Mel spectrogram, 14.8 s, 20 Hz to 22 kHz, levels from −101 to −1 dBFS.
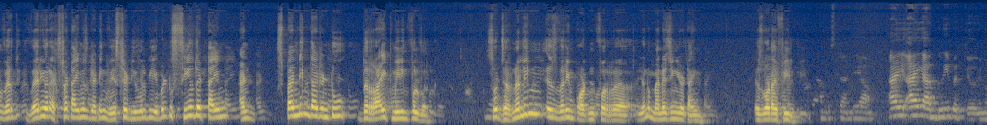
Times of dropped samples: none

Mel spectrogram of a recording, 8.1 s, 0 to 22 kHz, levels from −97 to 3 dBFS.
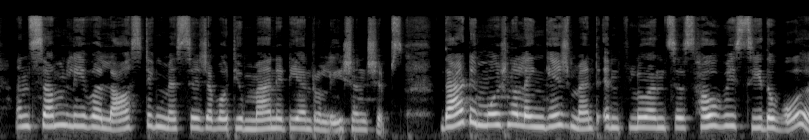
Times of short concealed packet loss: none

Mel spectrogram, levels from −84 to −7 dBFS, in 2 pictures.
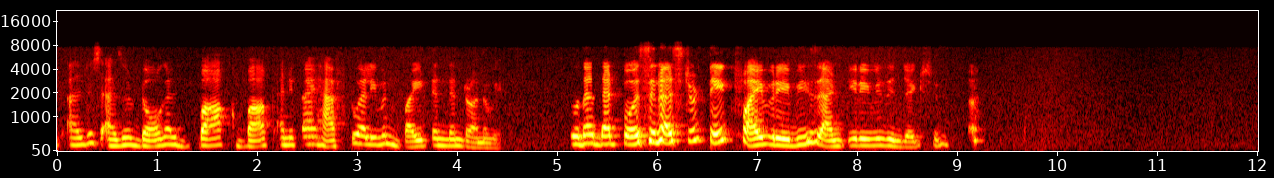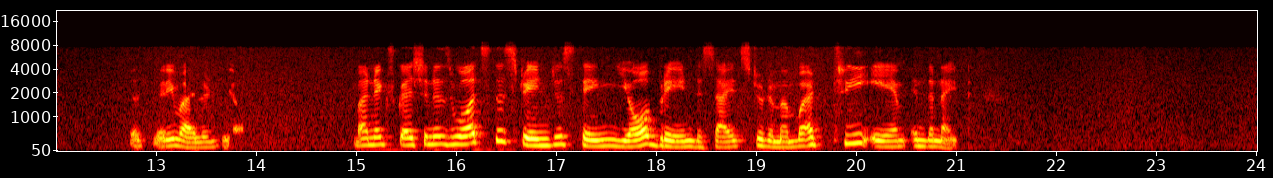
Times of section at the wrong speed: none

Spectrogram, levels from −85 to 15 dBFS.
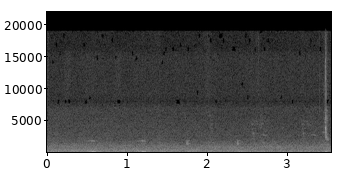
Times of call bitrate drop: none

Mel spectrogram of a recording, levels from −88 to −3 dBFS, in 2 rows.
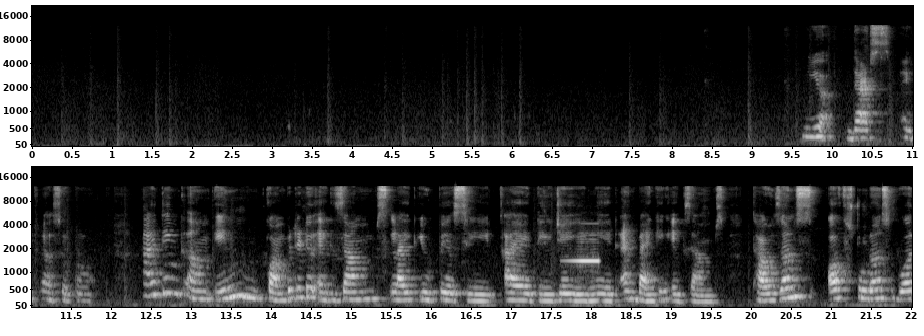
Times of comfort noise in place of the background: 0.00-1.53, 3.91-4.39, 4.83-5.41, 6.31-8.93, 9.19-9.39

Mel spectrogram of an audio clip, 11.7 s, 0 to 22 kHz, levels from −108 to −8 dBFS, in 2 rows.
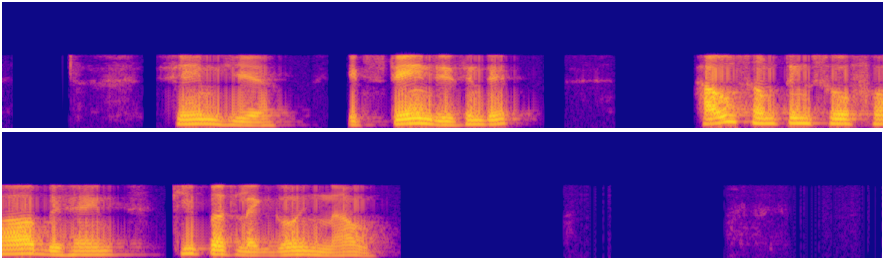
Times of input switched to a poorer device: none

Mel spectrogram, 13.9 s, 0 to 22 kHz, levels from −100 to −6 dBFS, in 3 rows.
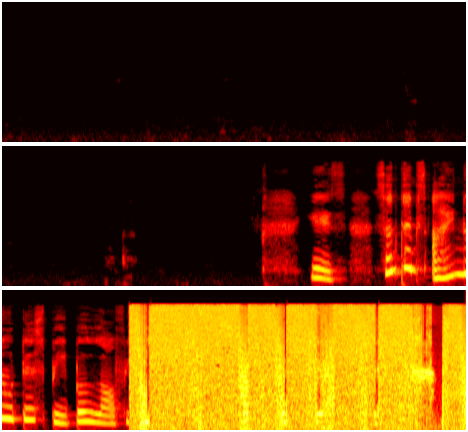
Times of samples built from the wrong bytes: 10.56-13.93

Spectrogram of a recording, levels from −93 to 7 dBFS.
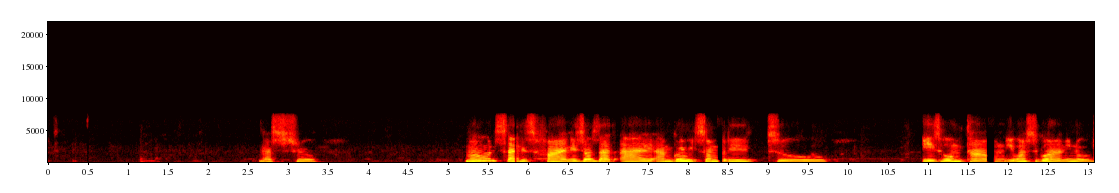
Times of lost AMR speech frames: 0.49, 5.83-5.89, 8.38-8.48, 11.73-11.96

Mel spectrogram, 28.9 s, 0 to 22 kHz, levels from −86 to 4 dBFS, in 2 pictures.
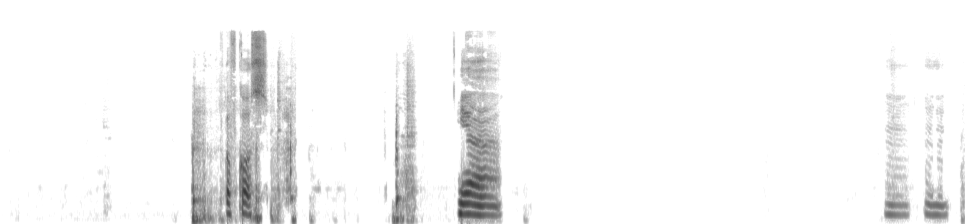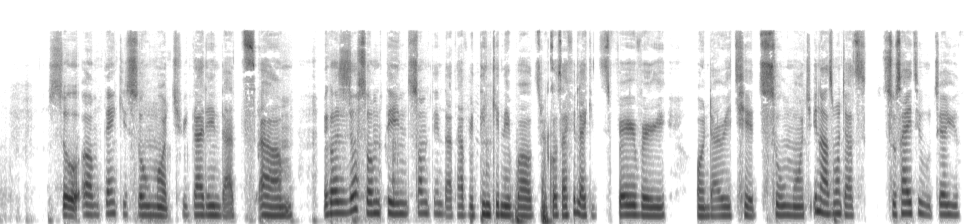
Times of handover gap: none

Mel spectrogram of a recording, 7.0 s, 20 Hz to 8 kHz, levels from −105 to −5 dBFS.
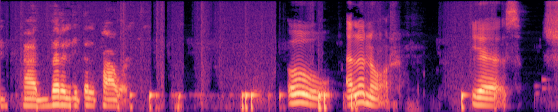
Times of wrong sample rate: none

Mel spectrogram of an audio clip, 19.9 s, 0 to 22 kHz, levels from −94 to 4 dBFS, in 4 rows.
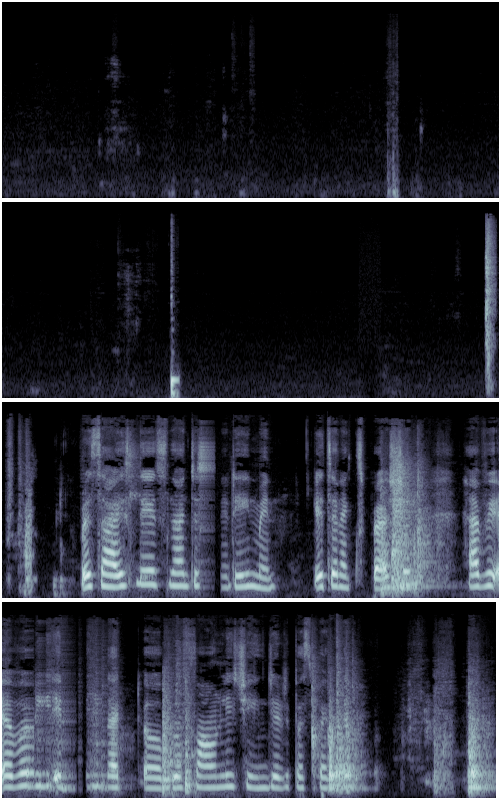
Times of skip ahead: none

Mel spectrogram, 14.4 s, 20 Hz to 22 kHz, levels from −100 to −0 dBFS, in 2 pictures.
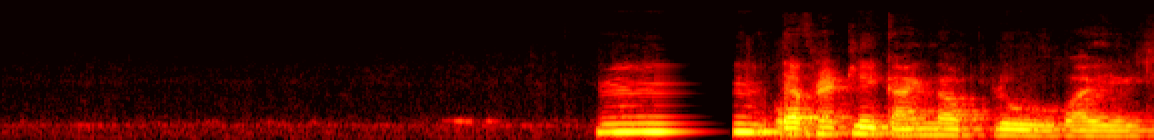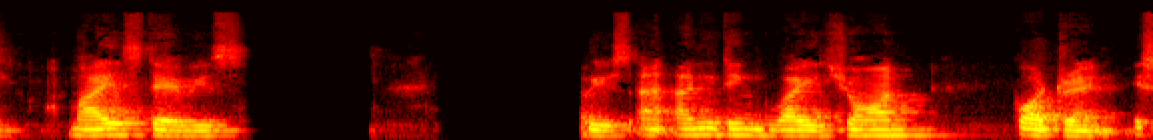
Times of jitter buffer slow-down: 5.35-7.96

